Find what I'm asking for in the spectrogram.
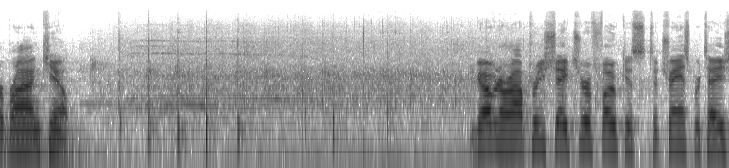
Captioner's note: applause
